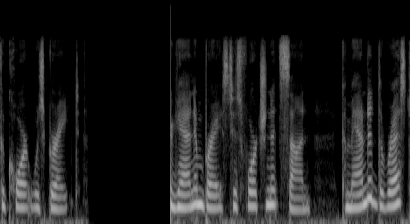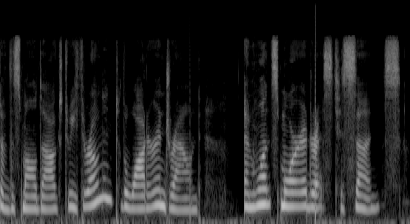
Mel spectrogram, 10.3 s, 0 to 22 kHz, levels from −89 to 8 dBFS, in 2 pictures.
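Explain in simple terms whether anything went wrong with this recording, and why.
Two things went wrong. At 1.54 s, after a half-second pause, the speech comes back abruptly with about 0.59 s missing. This is a clipped start after a pause: the output device dozed off in the silence and woke too late. Keeping the device awake through the pause would cost no speech.

At 7.50 s and 9.07 s there is a repeated buffer. A tiny piece of sound, about 1.5 ms, which fits a 64-sample buffer, plays twice more. Because the piece is so short, you hear a brief click or buzz rather than a stutter, and nothing is lost.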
